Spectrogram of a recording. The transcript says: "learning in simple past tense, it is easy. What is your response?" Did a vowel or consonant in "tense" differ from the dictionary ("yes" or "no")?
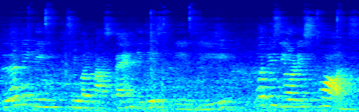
yes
